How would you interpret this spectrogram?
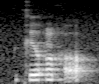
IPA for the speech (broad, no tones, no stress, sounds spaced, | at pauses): kʲ o ʔ õ h ɔ̰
